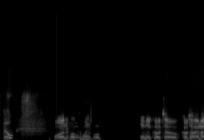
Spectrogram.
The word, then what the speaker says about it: koutou: Tēnā koutou.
